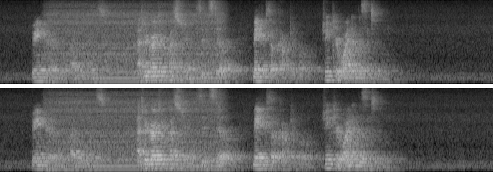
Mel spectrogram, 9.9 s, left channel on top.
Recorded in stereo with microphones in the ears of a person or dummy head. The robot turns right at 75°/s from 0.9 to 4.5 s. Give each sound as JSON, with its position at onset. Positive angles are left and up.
{"t": 0.6, "sound": "a man speaking", "side_deg": -10, "distance_m": 0.6}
